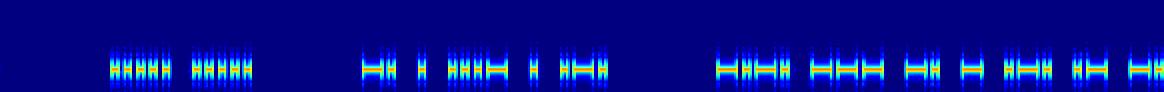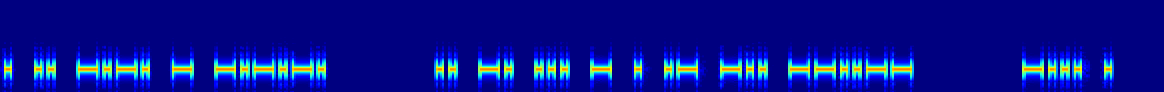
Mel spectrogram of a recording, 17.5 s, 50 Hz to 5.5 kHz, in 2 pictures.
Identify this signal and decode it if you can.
Morse code, heard as a keyed tone, about 25 wpm, 700 Hz. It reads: 55 NEVER CONTRADICT; INSTEAD, BE
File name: CW / jodorowsky / 82 commandments 25-20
